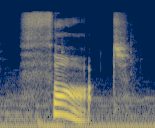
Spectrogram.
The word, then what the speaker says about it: thought: completely, like think becomes thought, buy becomes bought, catch becomes caught, bring becomes brought. They all have that same deep vowel sound followed by a silent GH and a sharp T.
